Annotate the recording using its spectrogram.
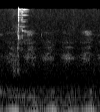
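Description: A single light metallic click about a third of a second in, then faint rustling as cotton yarn is handled: a small steel needle picked up from beside the steel crochet hooks.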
